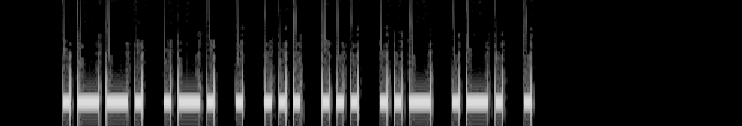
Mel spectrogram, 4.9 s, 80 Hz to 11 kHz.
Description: Morse code, heard as a keyed tone, about 25 wpm, 700 Hz. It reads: PRESSURE
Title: Multi-letter Phonemes Repeated 3x 25wpm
